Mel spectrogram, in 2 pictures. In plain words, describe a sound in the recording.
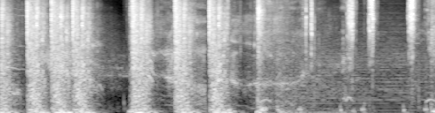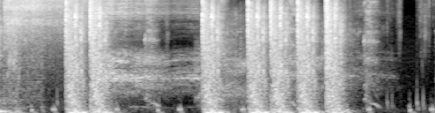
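Gunshots fire in loud bursts.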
